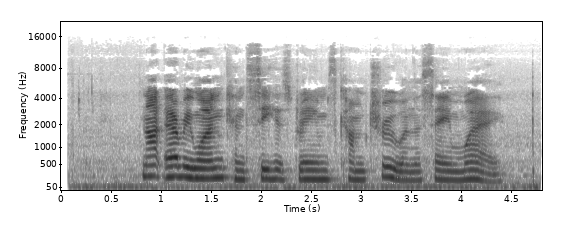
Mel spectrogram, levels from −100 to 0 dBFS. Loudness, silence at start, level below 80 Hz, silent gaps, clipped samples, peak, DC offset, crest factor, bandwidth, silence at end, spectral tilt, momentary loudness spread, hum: -22 LUFS; 0.1 s; -42 dBFS; none; under 0.1%; -2 dBFS; under 0.1%; 22 dB; 14 kHz; 0.05 s; -4.5 dB/octave; 23 LU; none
